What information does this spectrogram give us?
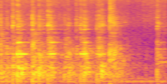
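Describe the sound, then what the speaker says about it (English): Peppers stir-fried in frying oil in a pan, a soft sizzle under repeated scraping and stirring strokes with faint utensil clinks, close and steady for a moment. "Pepper's gonna go in, then you're gonna saute it. Stir fry."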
